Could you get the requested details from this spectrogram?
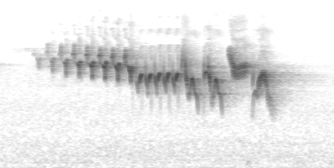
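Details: A common chaffinch recorded in the wild gives a bright, rapid run of high notes that speeds up and drops in pitch, ending in a sharp flourish, about three seconds in all.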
